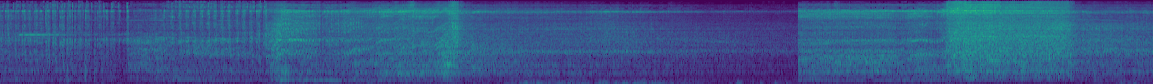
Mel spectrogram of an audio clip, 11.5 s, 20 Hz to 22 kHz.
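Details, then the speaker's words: Arrma Kraton EXB 1/8 RC monster truck after diff rebuild and grub screw/motor mount fix: bursts of gritty, rattling gear noise under power, less than before, slow speed fine; owner says something is still up with the diff. "Yeah, there's still something going on, guys. Yep, there's definitely still an issue here."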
